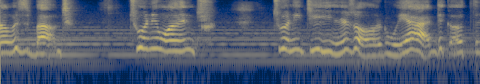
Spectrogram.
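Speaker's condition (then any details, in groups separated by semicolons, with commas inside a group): Cerebral palsy, quadriplegic; able to speak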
